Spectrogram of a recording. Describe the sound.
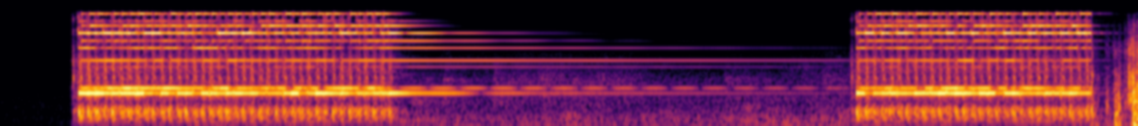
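A telephone rings in two long, bright, trilling electronic bursts separated by a pause of a few seconds, loud and clear with no talk over it.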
